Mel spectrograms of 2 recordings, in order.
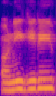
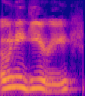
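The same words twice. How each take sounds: First: The word is said with Japanese pronunciation. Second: The word is said with American English pronunciation. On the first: "The Japanese pronunciation is more like" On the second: "we're going to say it like an American"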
